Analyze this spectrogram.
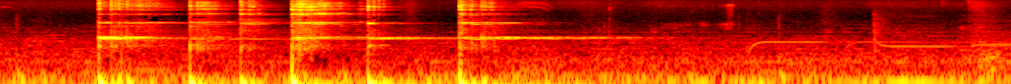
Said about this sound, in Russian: Давайте пока мы подводим наше АБ-тестирование, дегустируем нашу историю. Во-первых, чокнемся за хорошие продукты.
